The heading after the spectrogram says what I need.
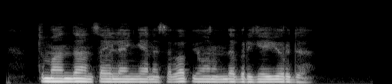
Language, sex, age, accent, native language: Uzbek, male, 18-24, Namangan, Uzbek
